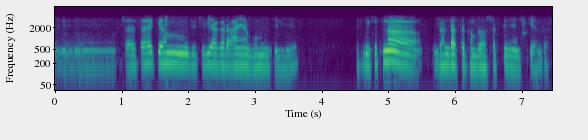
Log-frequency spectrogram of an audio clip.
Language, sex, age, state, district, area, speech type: Urdu, female, 30-45, Bihar, Madhubani, rural, conversation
